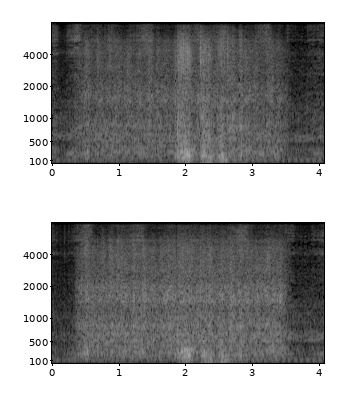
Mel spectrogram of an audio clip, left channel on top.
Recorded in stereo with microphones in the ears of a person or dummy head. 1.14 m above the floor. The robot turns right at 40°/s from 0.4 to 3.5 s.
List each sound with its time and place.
1.8 s tearing paper: 60° left, 0.9 m; by 2.9 s 100° left, 0.9 m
